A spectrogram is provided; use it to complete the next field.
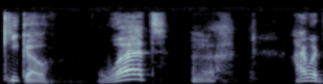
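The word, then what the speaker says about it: Chicco: pronounced Kiko in Italian but yeah it's Italian Kiko yes I'm hearing you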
